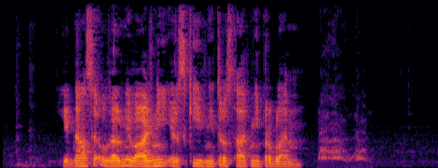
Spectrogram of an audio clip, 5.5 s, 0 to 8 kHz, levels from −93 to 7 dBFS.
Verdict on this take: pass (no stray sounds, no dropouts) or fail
fail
